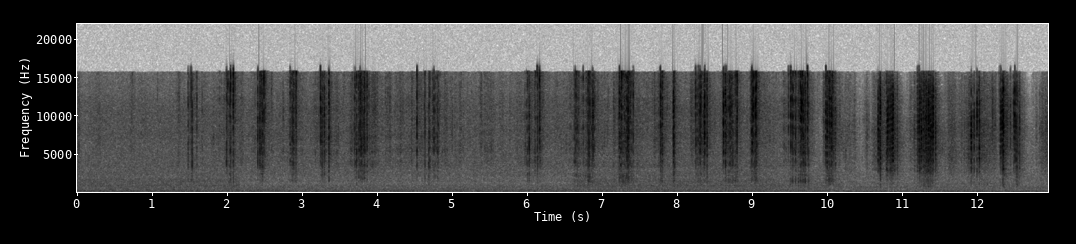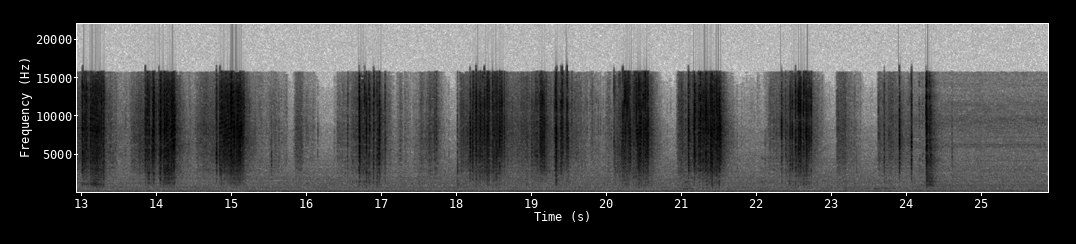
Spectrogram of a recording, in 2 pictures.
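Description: Plastic bubble wrap crinkling and crackling as it is peeled off a sheet of set chocolate, in short crackles that come thicker and faster from about halfway through.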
